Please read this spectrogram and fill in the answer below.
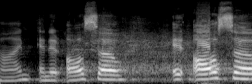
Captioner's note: audience laughing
